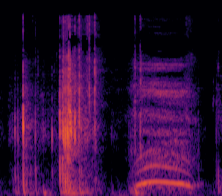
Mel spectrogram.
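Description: Cardboard advent-calendar door being pulled open and a tea sachet drawn out of it: a few sharp clicks and crinkling, paper-and-cardboard scrapes in the first second. Near the end, a short hum of a voice that rises and falls.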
